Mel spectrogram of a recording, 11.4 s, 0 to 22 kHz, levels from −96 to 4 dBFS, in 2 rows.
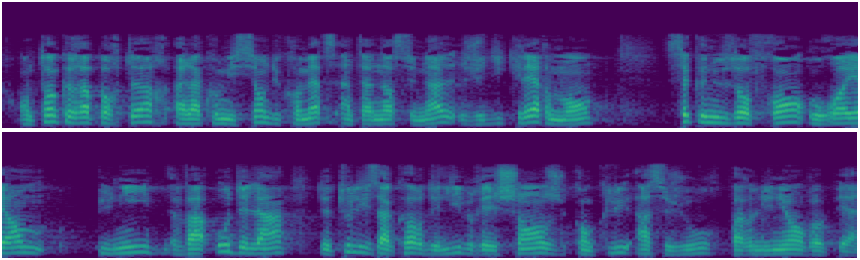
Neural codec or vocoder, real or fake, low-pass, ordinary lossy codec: none; real; none; none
